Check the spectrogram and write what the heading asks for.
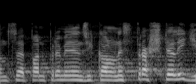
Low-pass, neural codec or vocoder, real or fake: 7.2 kHz; none; real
